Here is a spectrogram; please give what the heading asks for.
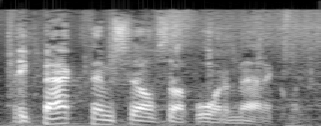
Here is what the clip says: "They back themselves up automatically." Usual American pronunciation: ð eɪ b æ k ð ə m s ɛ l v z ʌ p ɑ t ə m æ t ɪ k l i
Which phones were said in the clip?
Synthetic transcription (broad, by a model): ð eɪ b æ k ð ə m s ɛ l v z ʌ p ɑ t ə m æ t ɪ k l i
